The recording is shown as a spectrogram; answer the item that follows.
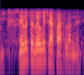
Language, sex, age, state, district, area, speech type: Odia, male, 18-30, Odisha, Nabarangpur, urban, conversation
